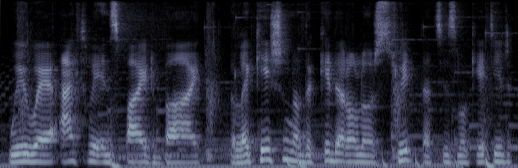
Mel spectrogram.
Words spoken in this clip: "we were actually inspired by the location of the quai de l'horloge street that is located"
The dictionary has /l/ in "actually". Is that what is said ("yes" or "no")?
yes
